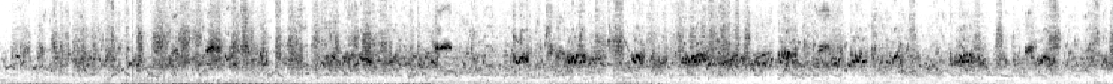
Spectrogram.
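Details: Several budgerigars chirp and sing together, a busy, unbroken warble of fast high twitters and squeaky notes, with a low hum in the first half that then drops away.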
